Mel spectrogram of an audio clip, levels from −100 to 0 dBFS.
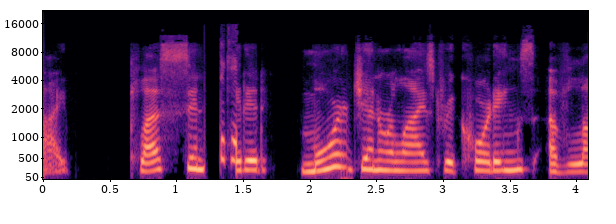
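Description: At 1.21 s the speech just stops dead and stays silent until 1.33 s, about 120 ms of nothing. That's a playback stall: the sound cuts out mid-flow rather than fading, which most likely means the player ran dry of buffered data or its audio thread got held up for a moment. When it comes back, it resumes where it stopped instead of skipping anything.

Right after that, from 1.33 to 1.45 s, you get catch-up at higher speed. The player burns through its backlog at double speed by resampling, so for that stretch the speech sounds rushed and chipmunky, lifted by roughly ten semitones. Running at 2x for 120 ms recovers exactly the 120 ms it lost, and then pitch and pace drop straight back to normal.

Later, at 2.21 s, there's a pair of short concealed packet losses back to back, one at 2.21 to 2.25 s and the next at 2.25 to 2.29 s. Each is a 20 ms hole that never reached the decoder in time. The receiver papered over each one by extending the preceding sound, then blended back into the real signal. 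With two in a row you hear a brief smeary wobble there instead of a clean transition, and the detail in that little span gets blurred.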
